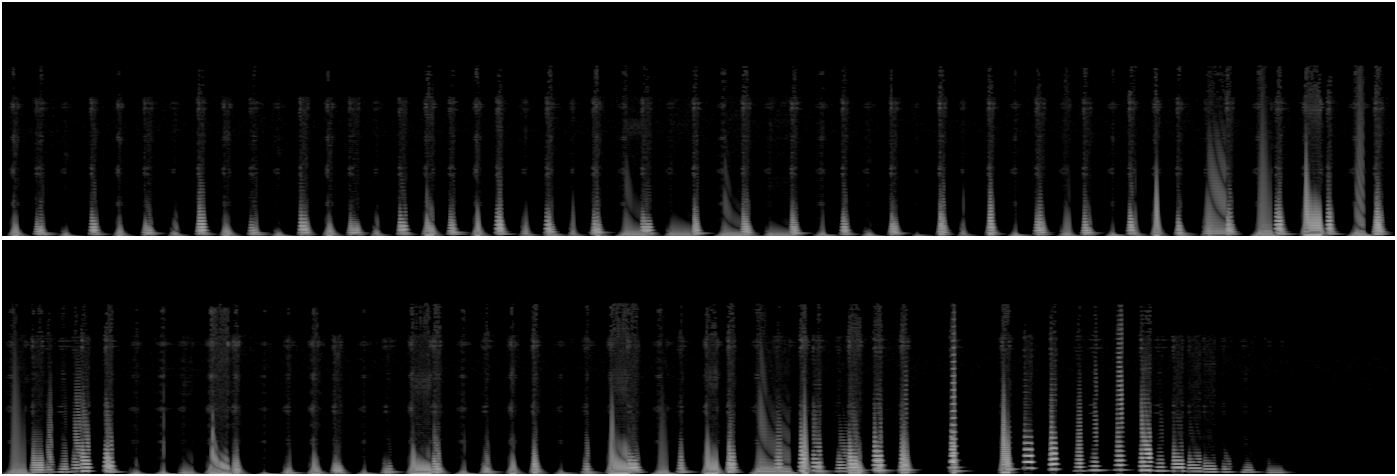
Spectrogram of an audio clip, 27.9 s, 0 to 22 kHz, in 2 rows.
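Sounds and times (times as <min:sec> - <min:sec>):
brass band performance on a Yamaha TX802 synthesizer: 0:00.0 - 0:26.8.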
